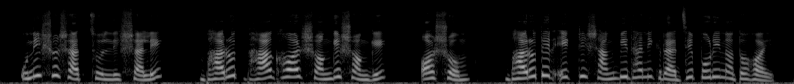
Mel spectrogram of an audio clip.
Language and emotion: Bengali, neutral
